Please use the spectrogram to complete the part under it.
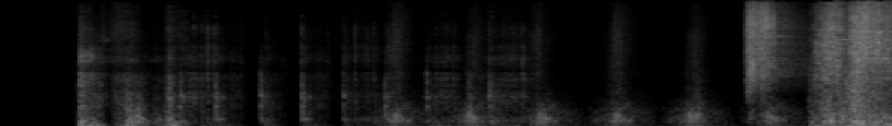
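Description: Quick footsteps patter in a steady rhythm.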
